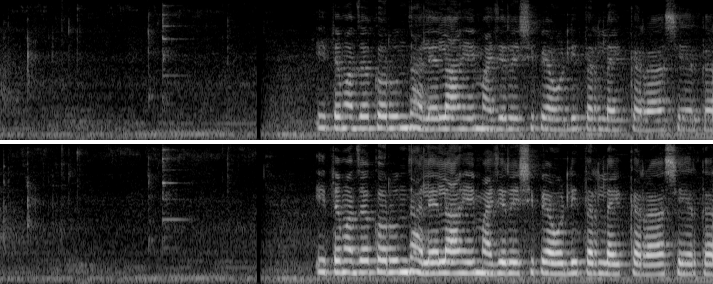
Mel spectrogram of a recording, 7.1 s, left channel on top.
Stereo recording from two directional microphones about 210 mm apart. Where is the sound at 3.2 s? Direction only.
35° right (ahead or behind).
